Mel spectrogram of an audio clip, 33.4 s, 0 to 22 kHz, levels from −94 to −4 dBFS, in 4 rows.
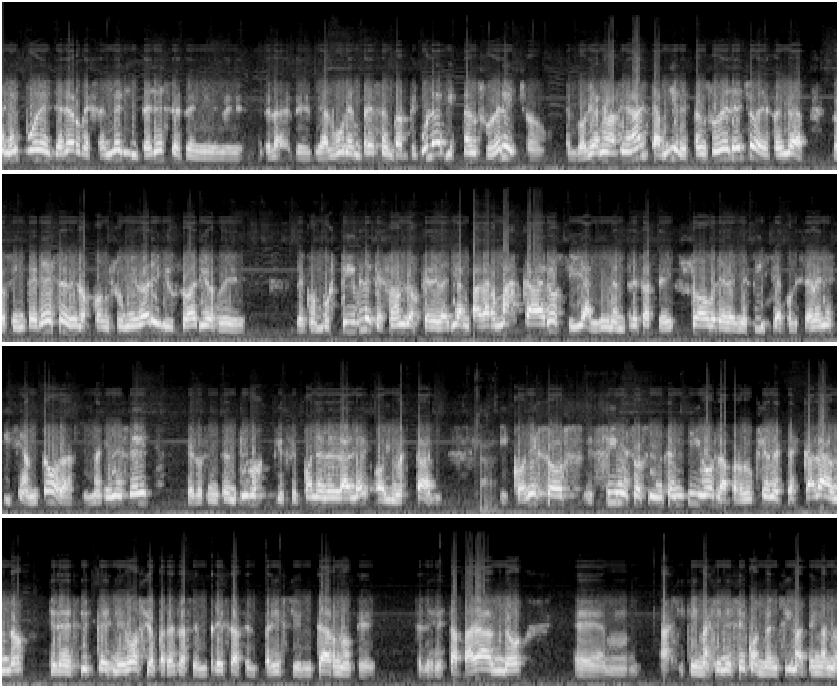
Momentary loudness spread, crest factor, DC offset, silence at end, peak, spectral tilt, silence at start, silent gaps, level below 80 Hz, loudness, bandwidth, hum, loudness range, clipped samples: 9 LU; 12 dB; under 0.1%; 0 s; -6 dBFS; -5.5 dB/octave; 0 s; none; -56 dBFS; -19 LUFS; 8.8 kHz; none; 3 LU; under 0.1%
